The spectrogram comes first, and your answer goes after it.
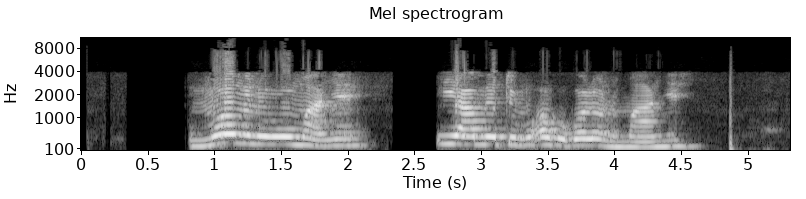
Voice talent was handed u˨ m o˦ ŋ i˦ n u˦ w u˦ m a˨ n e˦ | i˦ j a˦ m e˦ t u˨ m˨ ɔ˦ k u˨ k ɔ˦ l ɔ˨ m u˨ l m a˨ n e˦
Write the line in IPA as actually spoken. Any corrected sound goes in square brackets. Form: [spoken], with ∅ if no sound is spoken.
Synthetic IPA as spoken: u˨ m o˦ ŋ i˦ n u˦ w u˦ m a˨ [ɲ] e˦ | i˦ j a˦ m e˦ t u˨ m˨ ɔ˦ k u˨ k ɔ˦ l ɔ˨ [n] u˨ [∅] m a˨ [ɲ] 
